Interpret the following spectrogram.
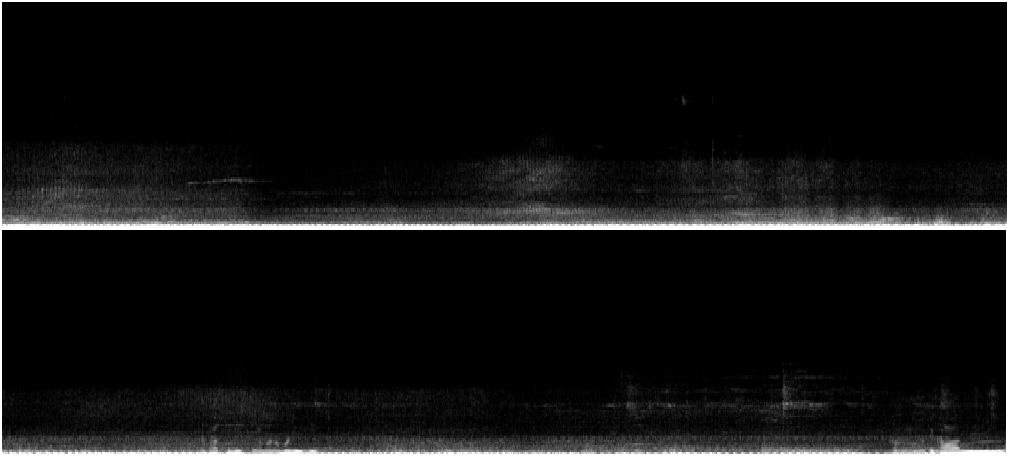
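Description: Motorcycle engine running steadily while riding along a street, a continuous low rumble. Brief voices are heard about twelve seconds in and again near the end.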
